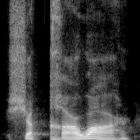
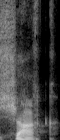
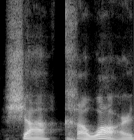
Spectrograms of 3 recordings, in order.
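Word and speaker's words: שחורה: Verse 5, I am black, Shakharwar, or some will pronounce it Shakar, but it's Shakharwar.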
